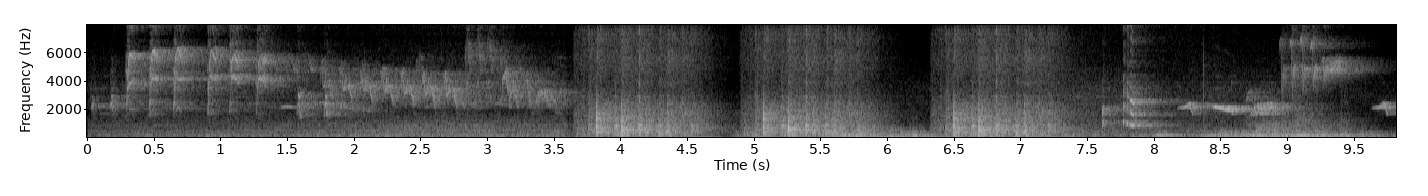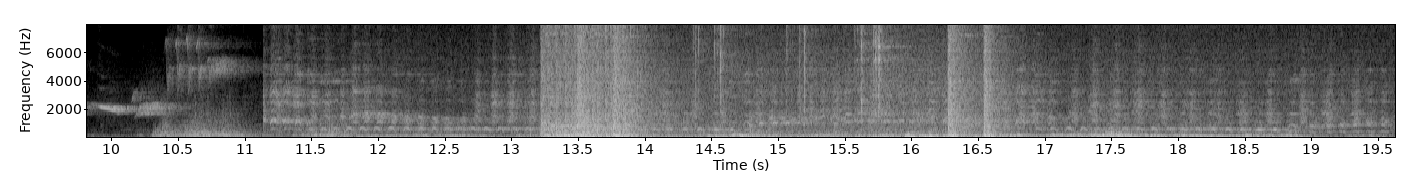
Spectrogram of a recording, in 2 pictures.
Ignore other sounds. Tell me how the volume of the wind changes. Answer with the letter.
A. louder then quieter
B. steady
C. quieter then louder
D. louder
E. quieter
D.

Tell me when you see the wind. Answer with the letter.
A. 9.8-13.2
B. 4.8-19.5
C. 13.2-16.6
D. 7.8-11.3
B.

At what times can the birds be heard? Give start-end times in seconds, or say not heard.
0.0-19.5.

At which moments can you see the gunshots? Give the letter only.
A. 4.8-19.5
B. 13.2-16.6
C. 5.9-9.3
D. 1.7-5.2
B.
